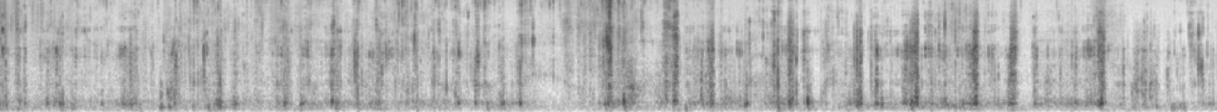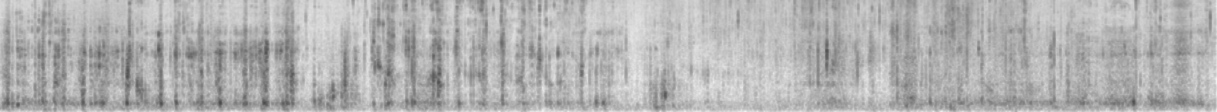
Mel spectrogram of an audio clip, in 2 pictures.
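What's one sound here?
A young man chews food loudly and wetly close to a microphone.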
